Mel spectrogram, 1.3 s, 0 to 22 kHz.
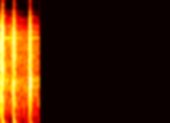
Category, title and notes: Sound effects > Other mechanisms, engines, machines
Ratchet strap-1
Ratchet strap cranking
clicking, machine, ratchet, mechanical, machinery, crank, strap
